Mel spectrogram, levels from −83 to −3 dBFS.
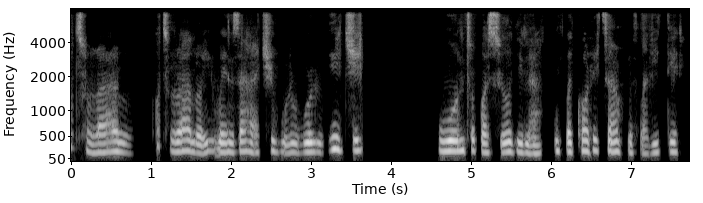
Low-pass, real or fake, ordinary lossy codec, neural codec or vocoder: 7.2 kHz; fake; none; codec, 16 kHz in and 24 kHz out, 1.1 kbps, FireRedTTS-2 codec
